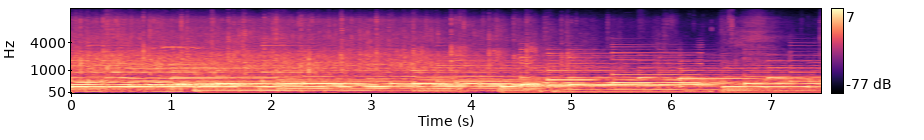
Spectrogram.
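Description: A crowd applauds with dense, steady clapping that holds for several seconds, layered over sustained musical chords playing underneath.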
